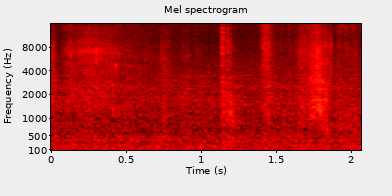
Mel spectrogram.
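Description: A hand brushes across a page.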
